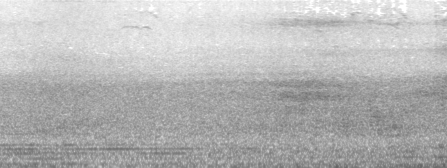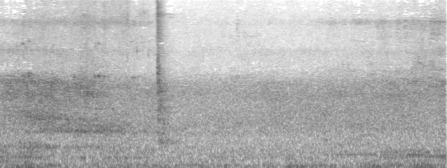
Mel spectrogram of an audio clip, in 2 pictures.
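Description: City street traffic at an intersection: a steady rumble of motor vehicles, with an engine hum that stops about two seconds in and a car passing in the middle. A single sharp click about seven and a half seconds in.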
